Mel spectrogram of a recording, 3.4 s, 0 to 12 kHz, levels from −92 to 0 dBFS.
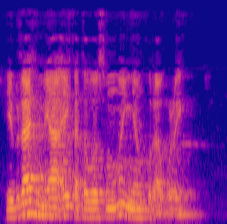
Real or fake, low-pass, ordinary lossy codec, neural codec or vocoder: real; 9.9 kHz; AAC, 32 kbps; none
